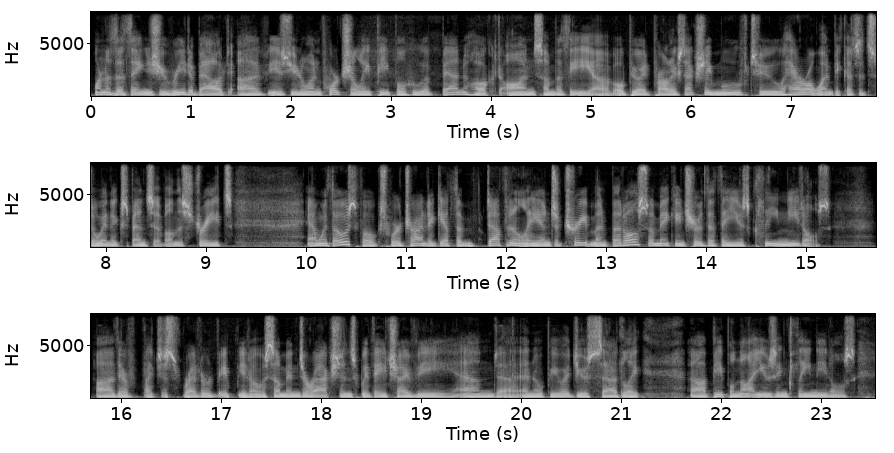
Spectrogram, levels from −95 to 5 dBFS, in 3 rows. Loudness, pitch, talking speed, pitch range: -20 LUFS, 155 Hz, 200 wpm, 150-165 Hz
